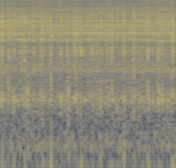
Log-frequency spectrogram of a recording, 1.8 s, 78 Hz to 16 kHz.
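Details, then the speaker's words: Vintage 1950s/60s junkyard refrigeration compressor that spat a large amount of oil at first start: hissy, spitting run with irregular sputters and an oil mist; owner unsure whether the oil discharge is normal or a fault. "Let's give this a try. Yes. You can hear that a lot of sputtering and producing somewhat of a mist as well."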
